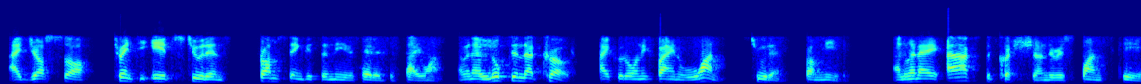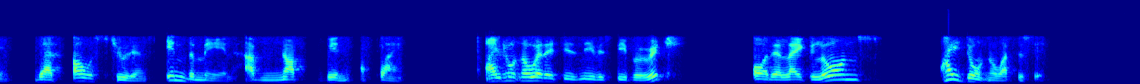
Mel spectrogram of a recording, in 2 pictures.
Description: That was Premier, the Hon. Mark Brantley, commenting on the apparent number of Nevisian students among the most recent cohort of Taiwanese Scholarship recipients.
